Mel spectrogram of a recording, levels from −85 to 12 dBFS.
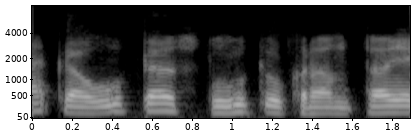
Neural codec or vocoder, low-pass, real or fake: codec, 16 kHz, 1 kbps, FreqCodec, larger model; 7.2 kHz; fake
